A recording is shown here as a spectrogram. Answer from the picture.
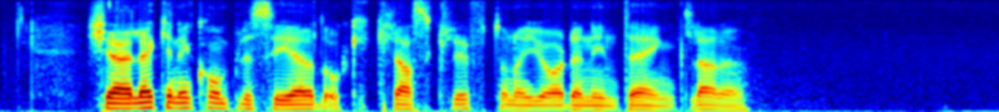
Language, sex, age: Swedish, male, 31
